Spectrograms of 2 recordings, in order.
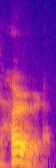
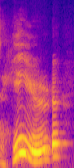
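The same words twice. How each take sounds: First: The vowel sounds like the one in 'her'. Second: The vowel sounds like the one in 'here'. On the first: The speaker calls it right. "it's pronounced as heard" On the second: The speaker calls it wrong. "the second form is not pronounced as heard"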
